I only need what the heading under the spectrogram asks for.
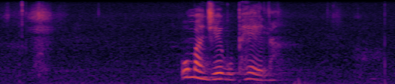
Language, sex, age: Swati, female, 19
